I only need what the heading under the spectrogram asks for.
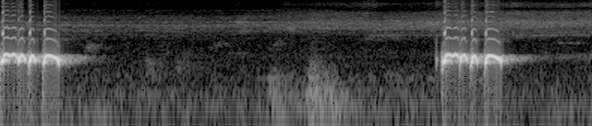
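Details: {'caption': 'Lure song of a local zebra dove meant to make other doves reply: two loud, stuttered phrases of quick bell-like coos, about three seconds apart, separated by near silence with a faint rustle.'}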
